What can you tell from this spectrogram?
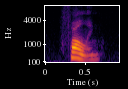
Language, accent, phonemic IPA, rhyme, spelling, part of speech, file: English, US, /ˈfɔlɪŋ/, -ɔːlɪŋ, falling, verb / noun, En-us-falling.ogg
- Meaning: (verb) present participle and gerund of fall; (noun) verbal noun of fall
